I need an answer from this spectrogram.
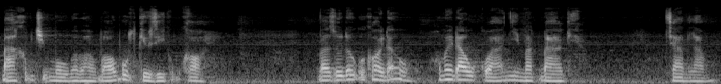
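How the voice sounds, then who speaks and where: Thirties woman chatting over her vlog, lots of um and restarts, lowish voice, bit of faint hum behind. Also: fairly quick, long pauses. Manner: candid, chatty, with frequent fillers and self-corrections. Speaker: vlogger. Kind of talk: voice-over narration of a family vlog.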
